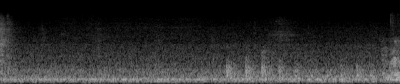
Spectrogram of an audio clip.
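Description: Steady low hum of room ventilation, with a few faint strokes of a marker on a whiteboard a little past the middle.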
